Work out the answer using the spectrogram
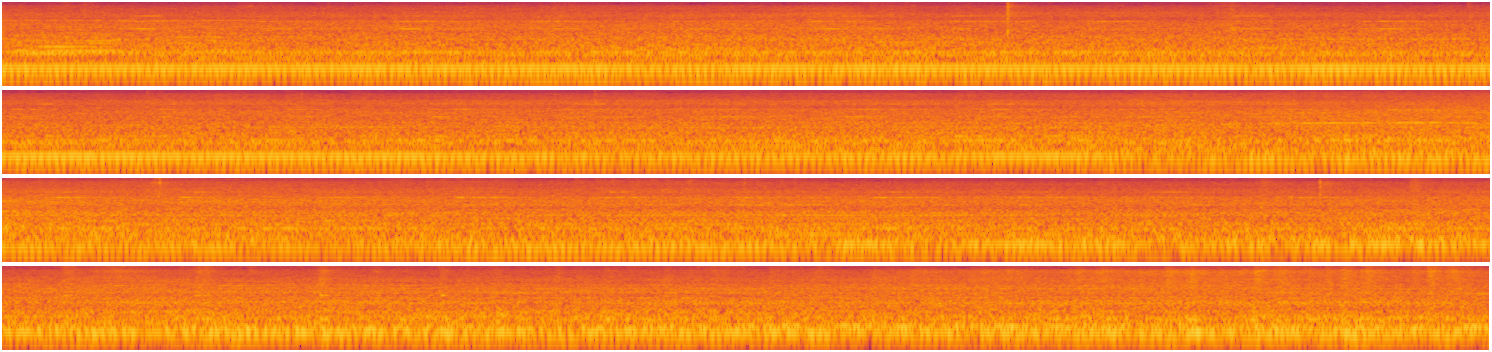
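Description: Tri-Rail commuter train of Hyundai Rotem bilevel coaches rolling slowly past along the platform. A steady low engine hum underlies it and shifts in pitch about halfway through.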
